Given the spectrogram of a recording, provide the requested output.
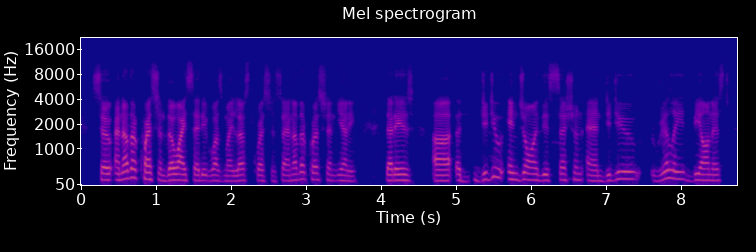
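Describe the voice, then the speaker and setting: A man speaks in a Bangladeshi accent. His pitch is fairly high and his pace fairly quick. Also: ordinary pitch variation, dry, close sound with no echo. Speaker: English teacher, online host. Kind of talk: live online discussion. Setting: video call.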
